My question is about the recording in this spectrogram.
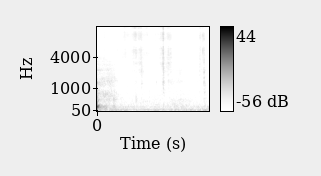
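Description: Faint handling sounds of fingertips pressing gold gilding flakes onto a glued card die-cut, with one small tick a little over a second in.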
